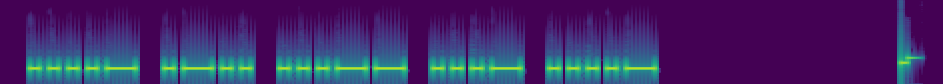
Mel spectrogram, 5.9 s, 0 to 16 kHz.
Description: Morse code, heard as a keyed tone, about 20 wpm, 700 Hz. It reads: 4L3V4
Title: Code Groups - 5 Letter:Numbers - 20wpm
